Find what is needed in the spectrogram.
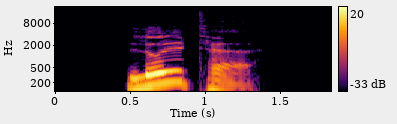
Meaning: inflection of lullen: 1. first/third-person singular preterite 2. first/third-person singular subjunctive II
- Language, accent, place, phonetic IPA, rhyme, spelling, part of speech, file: German, Germany, Berlin, [ˈlʊltə], -ʊltə, lullte, verb, De-lullte.ogg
